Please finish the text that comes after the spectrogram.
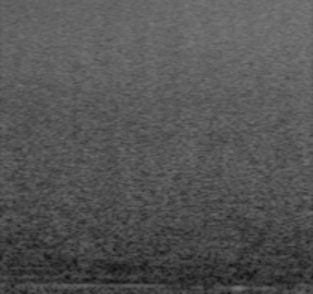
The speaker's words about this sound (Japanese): すごいあもう滝の真後ろから水しぶきを浴びてすごい滝が裏から見れるってすごいですねかなかないんじゃないですかわあ水しぶきがすごい飛んでくる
